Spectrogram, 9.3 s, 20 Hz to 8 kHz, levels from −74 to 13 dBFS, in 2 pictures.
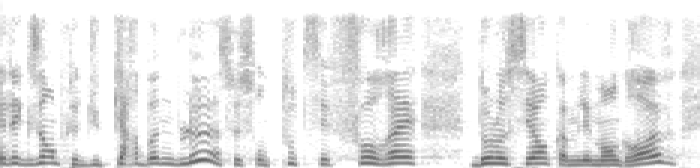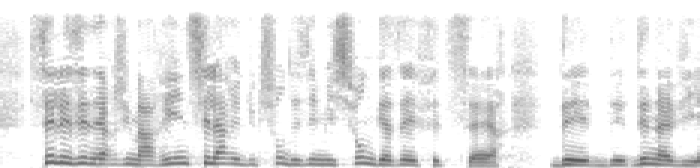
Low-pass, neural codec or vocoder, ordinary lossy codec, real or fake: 7.2 kHz; none; none; real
